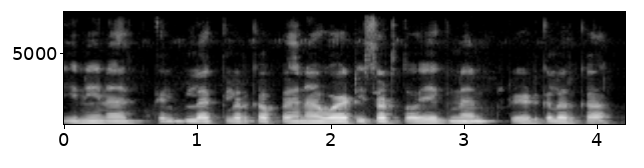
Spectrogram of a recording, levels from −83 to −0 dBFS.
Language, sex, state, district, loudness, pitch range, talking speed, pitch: Hindi, male, Jharkhand, Deoghar, -18 LUFS, 120-125 Hz, 230 wpm, 120 Hz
